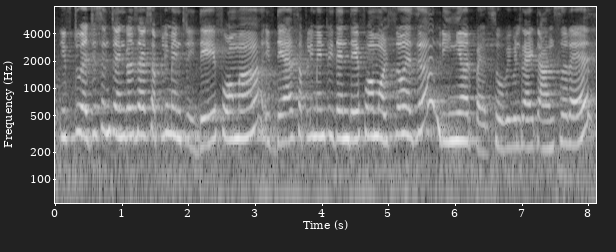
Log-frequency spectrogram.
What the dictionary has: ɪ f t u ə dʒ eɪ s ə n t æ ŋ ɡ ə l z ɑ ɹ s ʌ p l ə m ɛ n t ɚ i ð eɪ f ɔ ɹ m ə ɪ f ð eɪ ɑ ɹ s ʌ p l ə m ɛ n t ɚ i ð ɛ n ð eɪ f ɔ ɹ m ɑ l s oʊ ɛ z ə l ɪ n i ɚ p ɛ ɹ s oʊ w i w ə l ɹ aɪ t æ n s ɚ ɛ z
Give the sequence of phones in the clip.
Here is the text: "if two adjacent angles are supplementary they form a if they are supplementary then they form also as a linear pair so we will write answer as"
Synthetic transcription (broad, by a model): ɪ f t u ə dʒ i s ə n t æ ŋ ɡ ə l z ɑ ɹ s ʌ p l ə m ɛ n t ɚ i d eɪ f ɔ ɹ m ə ɪ f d eɪ ɑ ɹ s ʌ p l ə m ɛ n t ɚ i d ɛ n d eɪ f ɔ ɹ m ɑ l s oʊ ɛ z ə l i n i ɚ p ɛ ɹ s oʊ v i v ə l ɹ aɪ t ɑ n s ɚ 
